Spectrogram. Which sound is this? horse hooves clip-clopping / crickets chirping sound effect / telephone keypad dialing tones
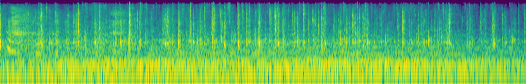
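horse hooves clip-clopping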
